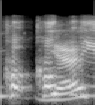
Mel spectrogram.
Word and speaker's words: Copley: Copley? – Copley is how you say the last name, I believe.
